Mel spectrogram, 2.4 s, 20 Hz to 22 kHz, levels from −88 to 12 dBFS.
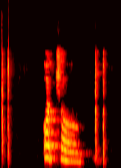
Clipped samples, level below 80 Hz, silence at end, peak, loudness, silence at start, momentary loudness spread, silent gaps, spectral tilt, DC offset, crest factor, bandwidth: under 0.1%; -82 dBFS; 0.35 s; 0 dBFS; -23 LUFS; 0 s; 14 LU; 0.61-0.67 s, 0.79-0.84 s; -2.5 dB/octave; under 0.1%; 26 dB; 16 kHz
